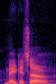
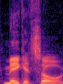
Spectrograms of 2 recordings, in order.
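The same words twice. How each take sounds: First: Lightly imitated starship captain; low, soft, understated command; Jean-Luc Picard. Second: Said in the usual way. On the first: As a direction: give a quiet captain's order, lightly mimicked. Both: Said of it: "You know, like Jean-Luc Picard".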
